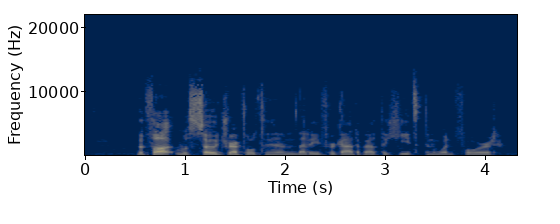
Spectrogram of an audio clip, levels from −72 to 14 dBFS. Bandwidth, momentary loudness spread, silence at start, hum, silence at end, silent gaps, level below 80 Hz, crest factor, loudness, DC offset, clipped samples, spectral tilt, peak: 14 kHz; 17 LU; 0.5 s; none; 0.15 s; none; -70 dBFS; 24 dB; -29 LUFS; under 0.1%; under 0.1%; -3 dB/octave; -6 dBFS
